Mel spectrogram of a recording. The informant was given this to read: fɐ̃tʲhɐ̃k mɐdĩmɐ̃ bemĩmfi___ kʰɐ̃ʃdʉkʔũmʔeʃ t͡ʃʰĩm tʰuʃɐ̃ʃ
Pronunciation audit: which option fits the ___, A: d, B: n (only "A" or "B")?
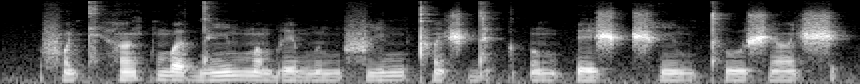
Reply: B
